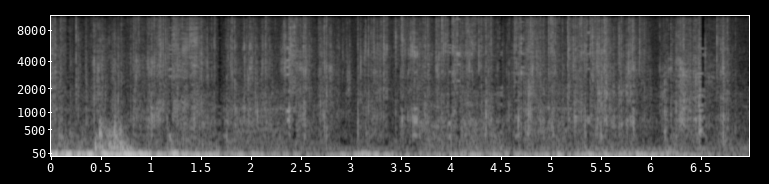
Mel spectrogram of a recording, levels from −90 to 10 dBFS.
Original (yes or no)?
yes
